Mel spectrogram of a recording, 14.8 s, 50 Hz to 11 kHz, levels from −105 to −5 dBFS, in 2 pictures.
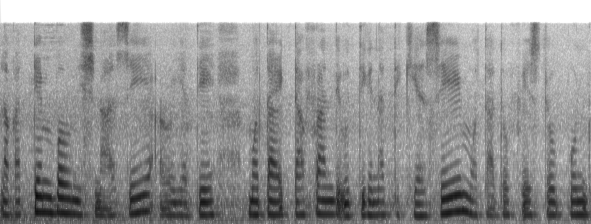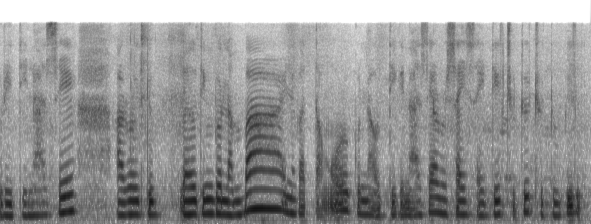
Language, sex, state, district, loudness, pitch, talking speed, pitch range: Nagamese, female, Nagaland, Kohima, -21 LUFS, 190 Hz, 160 wpm, 180-205 Hz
